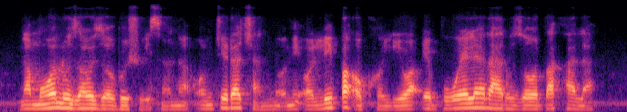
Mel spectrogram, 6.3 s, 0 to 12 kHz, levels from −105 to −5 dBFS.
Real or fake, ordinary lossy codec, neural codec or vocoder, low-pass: fake; Opus, 16 kbps; codec, 16 kHz, 4 kbps, X-Codec, WavLM features, trained on Multilingual LibriSpeech; 7.2 kHz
